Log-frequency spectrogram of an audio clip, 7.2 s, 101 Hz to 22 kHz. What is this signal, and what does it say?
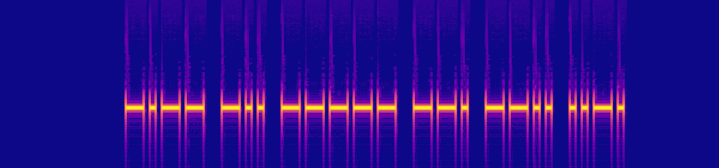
Morse code, heard as a keyed tone, about 20 wpm, 700 Hz. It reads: YD0GZF
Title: DXCC-100 Call Signs - 6 Characters - Repeated 3x - 20wpm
